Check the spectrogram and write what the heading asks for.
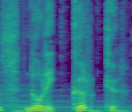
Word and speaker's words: Snorri Kirk: Alors, Beat, c'est le nom du nouvel opus du batteur norvégien Snorri Kirk, que je prononce magnifiquement. – À la norvégienne.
